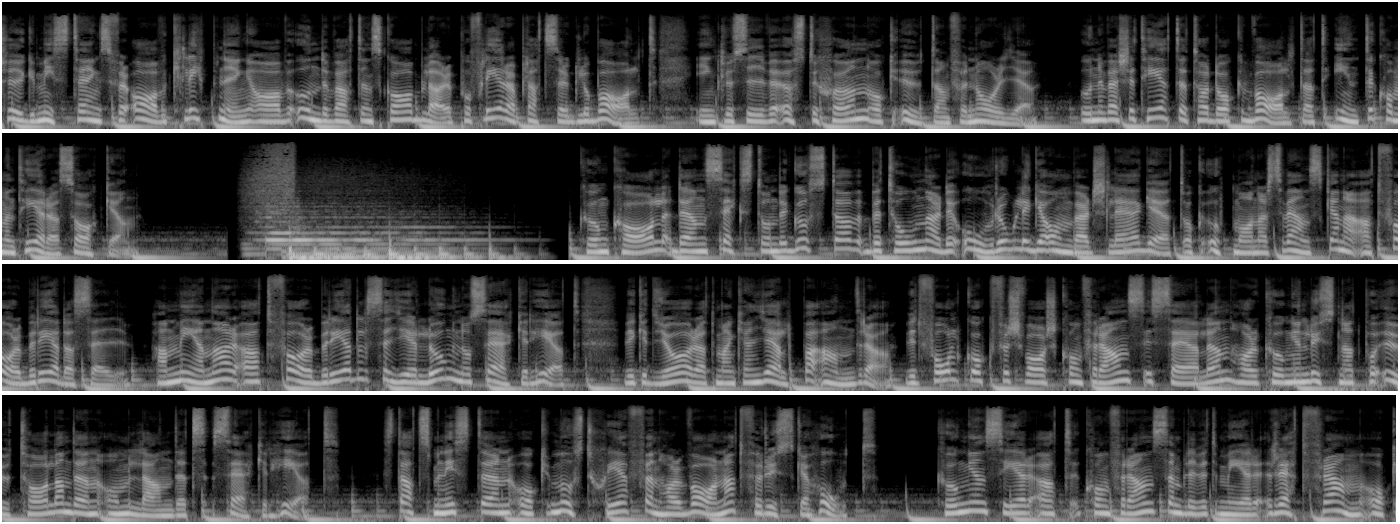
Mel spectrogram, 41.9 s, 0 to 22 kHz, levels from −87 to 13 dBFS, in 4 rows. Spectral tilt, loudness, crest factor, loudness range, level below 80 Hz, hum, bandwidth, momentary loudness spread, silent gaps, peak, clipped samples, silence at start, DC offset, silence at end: -5.5 dB/octave; -22 LUFS; 14 dB; 2 LU; -30 dBFS; none; 16 kHz; 6 LU; 12.16-12.21 s, 14.64-14.71 s; -6 dBFS; under 0.1%; 0 s; under 0.1%; 0 s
